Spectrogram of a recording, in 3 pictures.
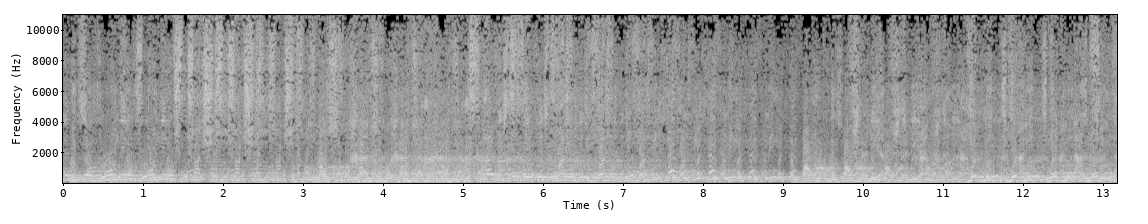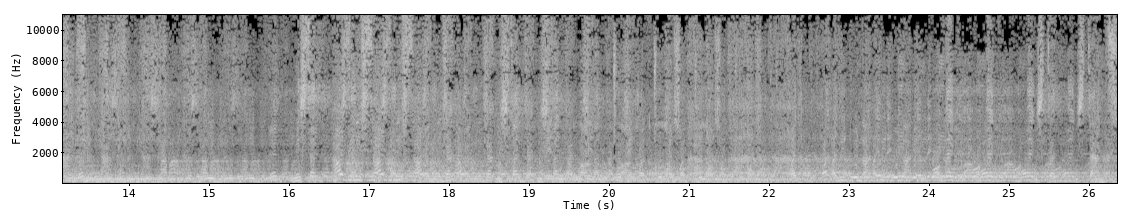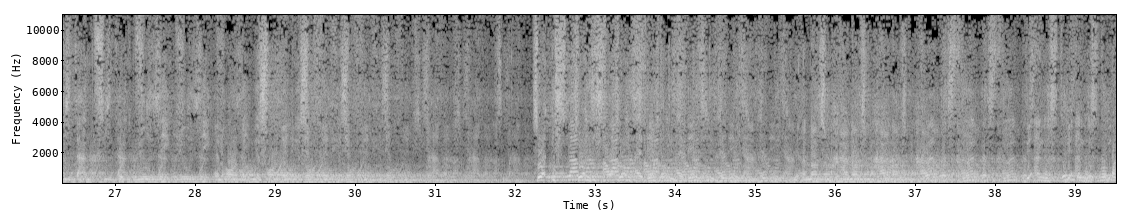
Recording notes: Jumuah lecture at Masjidun Nasr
